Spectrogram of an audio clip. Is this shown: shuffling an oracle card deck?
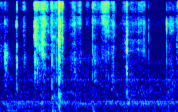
yes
